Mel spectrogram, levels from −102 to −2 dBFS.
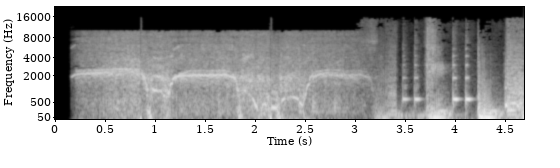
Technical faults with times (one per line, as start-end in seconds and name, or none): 0.86 underrun with held sample
2.16 underrun with held sample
